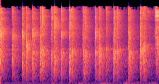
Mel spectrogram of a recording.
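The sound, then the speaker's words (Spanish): An audience at a church service applauds to welcome a visiting sister, with steady, overlapping claps at a quick, even rhythm, bright and fairly loud for a few seconds, with no voices heard. “Bienvenida, hermana. Un aplauso.”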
